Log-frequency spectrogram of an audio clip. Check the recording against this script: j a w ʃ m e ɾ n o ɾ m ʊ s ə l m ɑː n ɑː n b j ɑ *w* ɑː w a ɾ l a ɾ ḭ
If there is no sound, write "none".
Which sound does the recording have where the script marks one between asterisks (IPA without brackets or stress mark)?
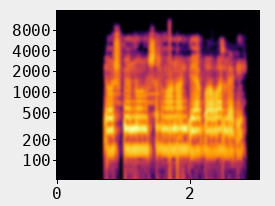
b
